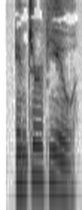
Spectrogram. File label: "Interview", English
